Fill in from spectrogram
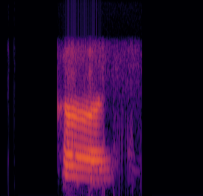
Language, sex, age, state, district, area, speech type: Santali, female, 45-60, West Bengal, Uttar Dinajpur, rural, conversation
